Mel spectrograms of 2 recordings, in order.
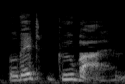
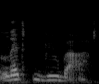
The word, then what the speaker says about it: lyktgubbe: So the Swedish believe the floating lights are called Litguba. That is spelled Lyktgubbe. And I had to go online to like know how to pronounce it. Litguba.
